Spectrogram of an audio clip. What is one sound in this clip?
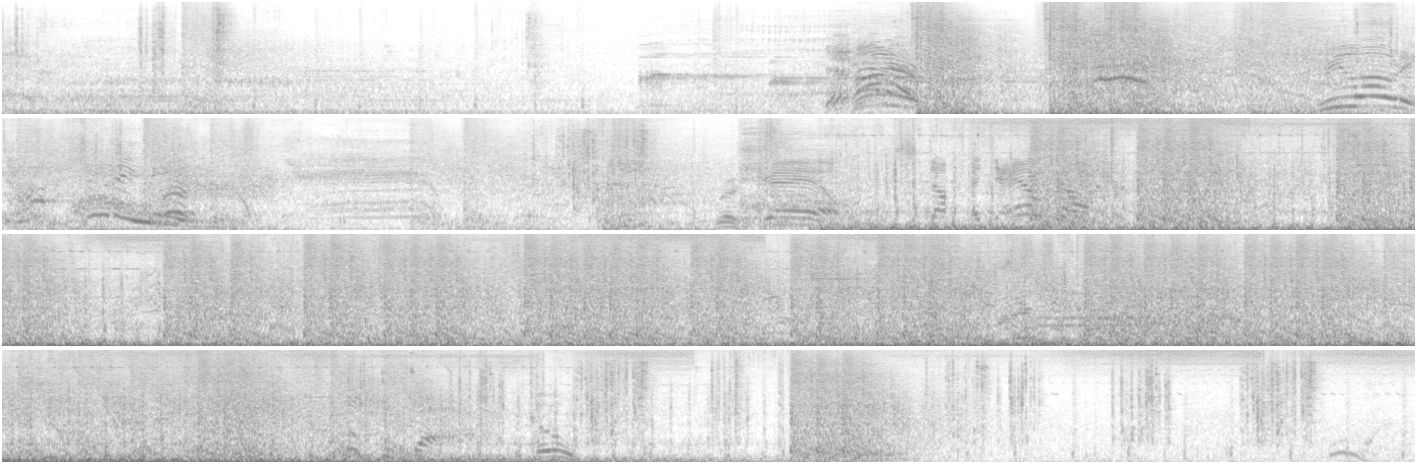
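Guns fire in quick, loud bursts.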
